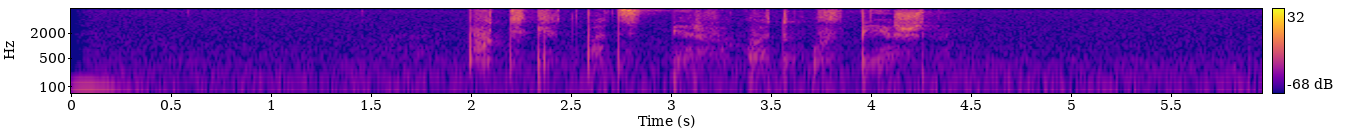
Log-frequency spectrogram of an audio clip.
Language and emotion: Russian, neutral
